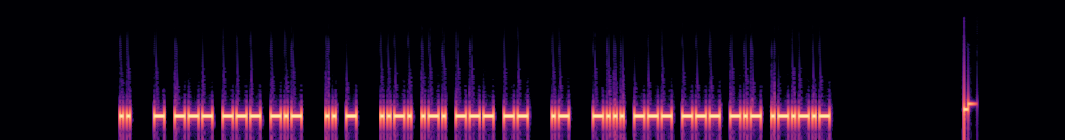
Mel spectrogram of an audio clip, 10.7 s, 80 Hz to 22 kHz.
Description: Morse code, heard as a keyed tone, about 36 wpm, 700 Hz. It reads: I TOOK IT FROM A BOOK.
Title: Sentences from Top 1000 Words - Review Part 1 - 35wpm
